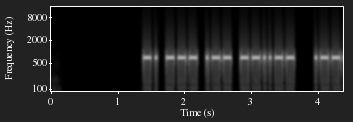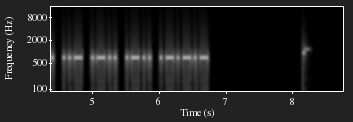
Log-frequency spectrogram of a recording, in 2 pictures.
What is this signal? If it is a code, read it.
Morse code, heard as a keyed tone, about 28 wpm, 700 Hz. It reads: NOW, PULL.
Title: Sentences from Top 1000 Words - Review Part 2 - 28wpm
